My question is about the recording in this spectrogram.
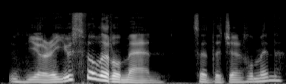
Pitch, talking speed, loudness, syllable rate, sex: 130 Hz, 170 wpm, -17 LUFS, 5.7 syllables/s, male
